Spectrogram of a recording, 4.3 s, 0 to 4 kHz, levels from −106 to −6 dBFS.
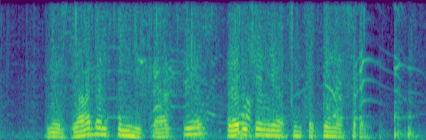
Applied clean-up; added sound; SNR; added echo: neural mask model RNNoise.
